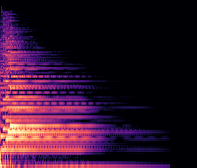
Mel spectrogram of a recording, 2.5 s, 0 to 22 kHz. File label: A 9th Suspended 4th, E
